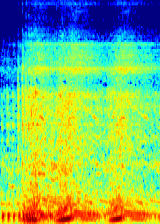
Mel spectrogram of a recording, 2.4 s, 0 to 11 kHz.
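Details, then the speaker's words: Hero Splendor Plus BS6 motorcycle after engine oil change, engine previously making heavy rattling noise: clean throttle blips rising and falling smoothly, no chain rattle or clatter between revs; noise now fixed, normal revving. "आवाज इसका सही हो गया पहले बहुत ज्यादा झंझट की आवाज थी दोस्तों"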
